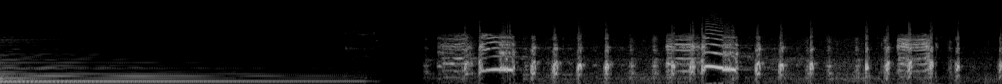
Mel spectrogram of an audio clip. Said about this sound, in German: begeben wir uns, auch wenn es schwer fällt, in einen Hühnerstall der Massentierhaltung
